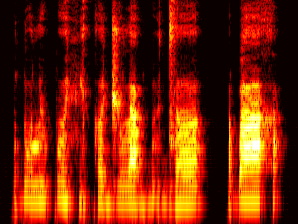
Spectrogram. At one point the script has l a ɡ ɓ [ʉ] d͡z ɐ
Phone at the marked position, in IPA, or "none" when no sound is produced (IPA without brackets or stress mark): ʉ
